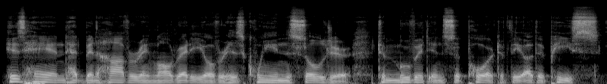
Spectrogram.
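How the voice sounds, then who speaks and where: A man reading a fantasy story aloud in a steady, measured narration. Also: deep voice. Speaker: audiobook reader.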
